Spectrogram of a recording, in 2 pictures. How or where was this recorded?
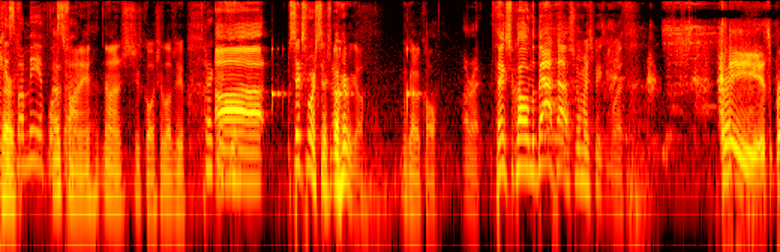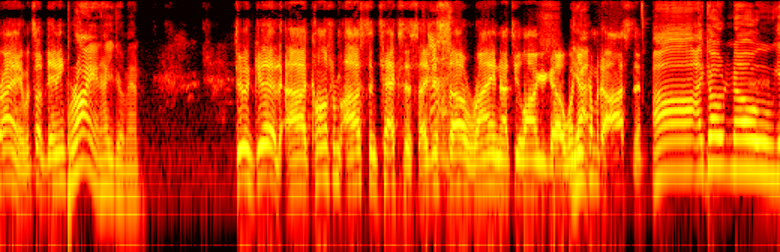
phone line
